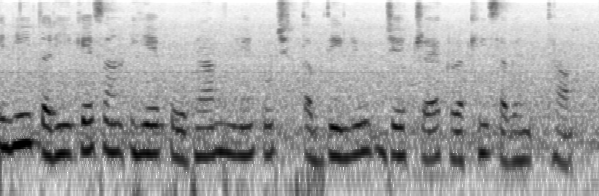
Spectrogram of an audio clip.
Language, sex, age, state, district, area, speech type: Sindhi, female, 45-60, Rajasthan, Ajmer, urban, read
